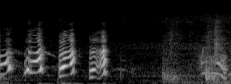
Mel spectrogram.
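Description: Short laughter: about four quick 'ha' bursts in the first second.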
